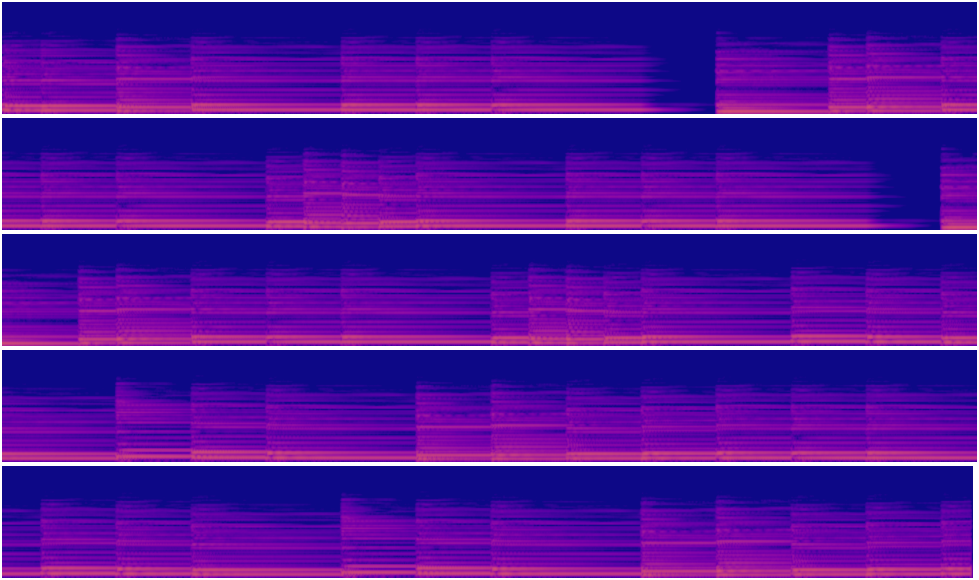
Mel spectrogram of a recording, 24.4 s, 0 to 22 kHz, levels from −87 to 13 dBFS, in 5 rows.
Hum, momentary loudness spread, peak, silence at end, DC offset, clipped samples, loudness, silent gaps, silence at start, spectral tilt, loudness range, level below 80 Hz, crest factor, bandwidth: none; 4 LU; -28 dBFS; 0 s; under 0.1%; under 0.1%; -42 LUFS; none; 0 s; -7 dB/octave; 1 LU; -70 dBFS; 14 dB; 8.4 kHz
